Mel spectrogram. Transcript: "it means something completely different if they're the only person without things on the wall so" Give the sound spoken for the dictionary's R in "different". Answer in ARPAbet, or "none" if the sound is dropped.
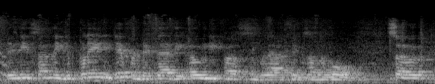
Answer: R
